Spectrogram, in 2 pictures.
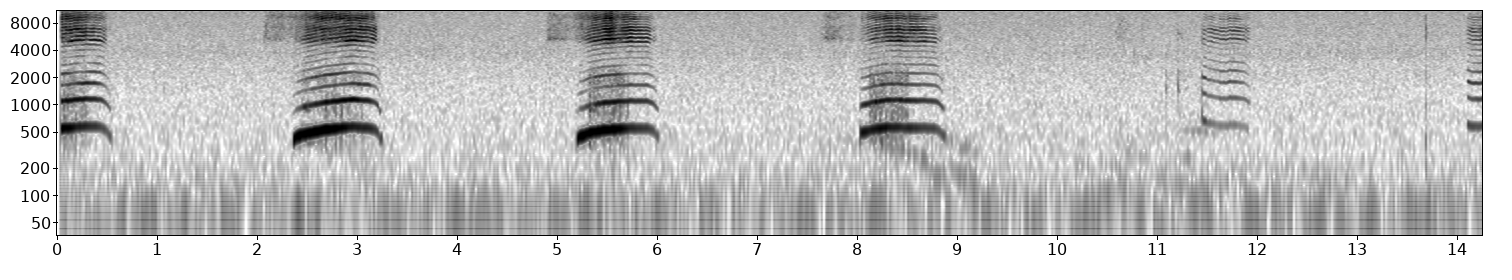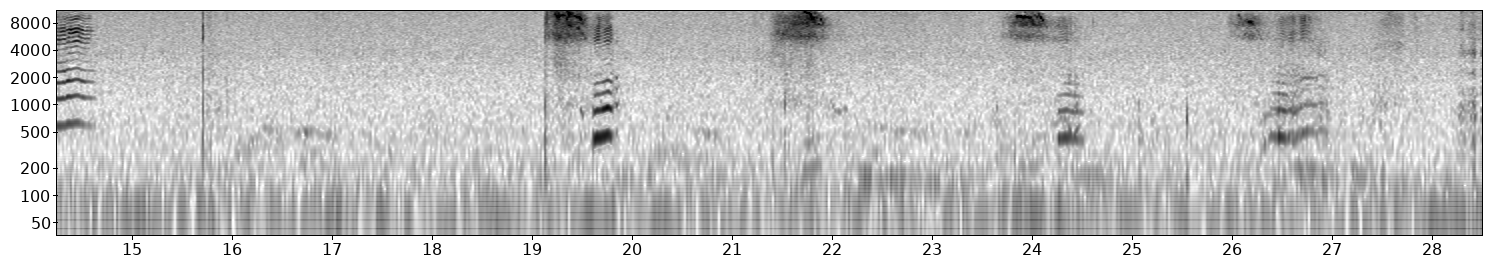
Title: Snoring Kitty!!!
